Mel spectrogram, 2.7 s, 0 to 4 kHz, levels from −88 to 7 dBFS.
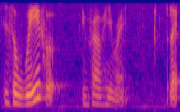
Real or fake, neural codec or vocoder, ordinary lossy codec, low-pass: real; none; none; 3.6 kHz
